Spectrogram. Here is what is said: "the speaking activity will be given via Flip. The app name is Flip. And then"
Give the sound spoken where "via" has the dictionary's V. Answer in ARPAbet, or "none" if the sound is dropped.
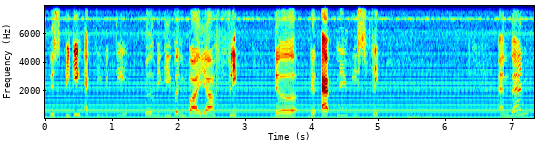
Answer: B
